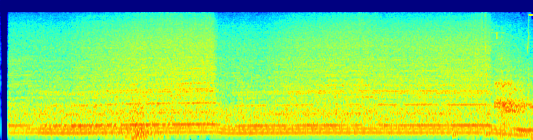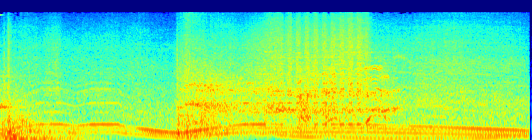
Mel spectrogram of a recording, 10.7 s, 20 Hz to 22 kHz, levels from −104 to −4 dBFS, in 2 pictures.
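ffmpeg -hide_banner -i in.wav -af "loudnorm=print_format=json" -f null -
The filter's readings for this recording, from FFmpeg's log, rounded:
"input_i" : "-24.7",
"input_tp" : "-8.8",
"input_lra" : "1.8",
"input_thresh" : "-34.7",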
